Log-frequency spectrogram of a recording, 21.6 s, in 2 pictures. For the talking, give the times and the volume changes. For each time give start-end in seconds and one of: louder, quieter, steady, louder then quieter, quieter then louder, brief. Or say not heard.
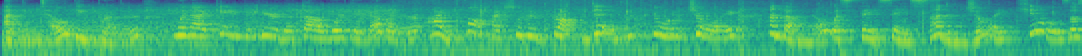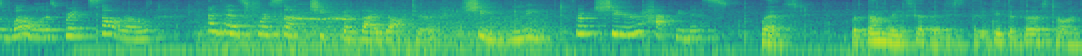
0.0-21.6 steady.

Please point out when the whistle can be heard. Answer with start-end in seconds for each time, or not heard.
13.2-14.4.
